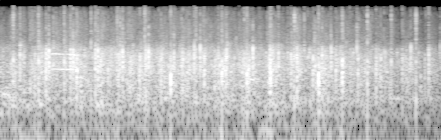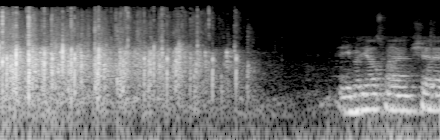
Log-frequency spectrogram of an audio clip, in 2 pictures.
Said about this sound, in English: I'm going to applaud that.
